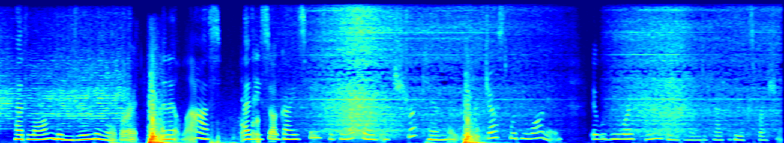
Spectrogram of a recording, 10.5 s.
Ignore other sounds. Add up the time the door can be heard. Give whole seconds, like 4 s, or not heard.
3 s.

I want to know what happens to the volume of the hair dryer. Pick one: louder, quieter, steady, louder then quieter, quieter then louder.
quieter then louder.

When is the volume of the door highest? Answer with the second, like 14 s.
2 s.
